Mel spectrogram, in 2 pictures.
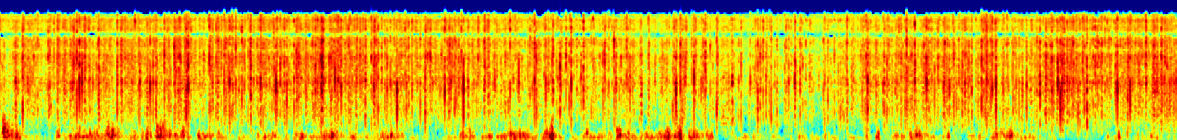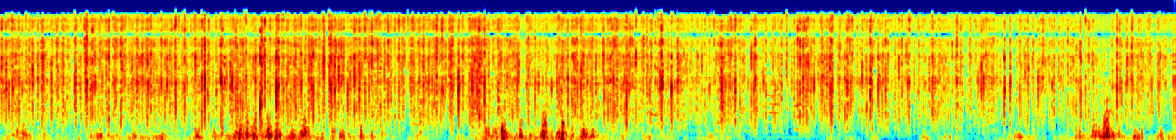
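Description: Steady patter of rain, with low rumbles that swell and fade every few seconds.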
